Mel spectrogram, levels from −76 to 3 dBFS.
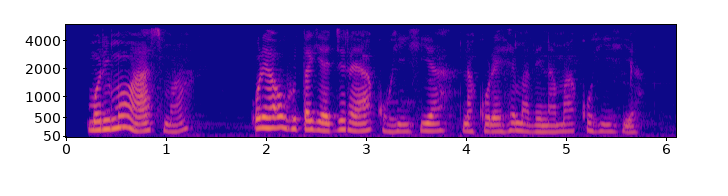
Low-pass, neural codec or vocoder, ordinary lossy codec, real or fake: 5.4 kHz; none; none; real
